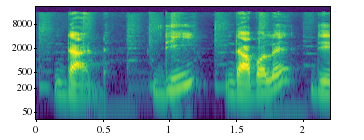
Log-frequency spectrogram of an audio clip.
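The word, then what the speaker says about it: DAAD: হচ্ছে একটি জার্মানি ভিত্তিক স্কলারশিপ ব্যবস্থা যেটি ইংলিশে উচ্চারণ হবে ডা ডাবল এ ডি ডা আপনি যদি ইউকেতে পড়াশোনা করতে যেতে চান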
